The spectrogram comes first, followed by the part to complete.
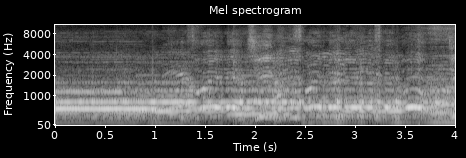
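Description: Group of voices singing a worship song, largely a cappella: long held notes, then the melody begins to move about a second in.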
